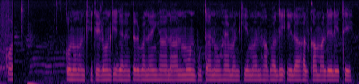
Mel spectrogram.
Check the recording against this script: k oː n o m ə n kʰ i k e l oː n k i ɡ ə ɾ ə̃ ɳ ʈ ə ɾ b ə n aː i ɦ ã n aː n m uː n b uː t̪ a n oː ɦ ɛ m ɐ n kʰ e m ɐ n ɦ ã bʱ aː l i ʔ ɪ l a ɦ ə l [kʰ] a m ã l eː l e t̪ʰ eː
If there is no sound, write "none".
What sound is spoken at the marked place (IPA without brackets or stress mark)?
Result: k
